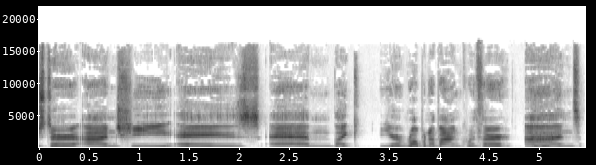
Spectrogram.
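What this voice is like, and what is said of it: Usual voice. Nothing is said of it.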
